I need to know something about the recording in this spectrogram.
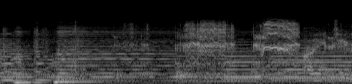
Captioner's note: squealing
